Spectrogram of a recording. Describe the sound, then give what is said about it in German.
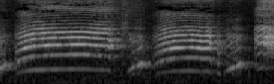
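A recording of a baby crying plays from a tablet: three loud, strained wailing bursts with short breaths between them, the last one cut short. “Kindergeschrei, dass sie merken, okay, das bringt mich erstmal in eine ganz andere Verfassung, wenn ein Kind schreit.”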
